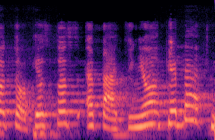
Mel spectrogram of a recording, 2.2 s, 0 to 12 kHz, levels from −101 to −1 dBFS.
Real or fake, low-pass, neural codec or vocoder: fake; 10.8 kHz; codec, 44.1 kHz, 7.8 kbps, DAC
